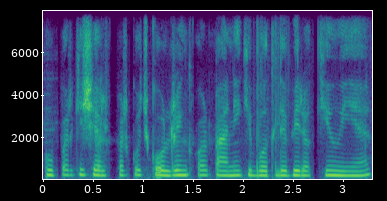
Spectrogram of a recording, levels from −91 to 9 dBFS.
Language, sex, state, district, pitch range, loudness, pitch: Hindi, female, Assam, Kamrup Metropolitan, 215-230 Hz, -16 LUFS, 225 Hz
